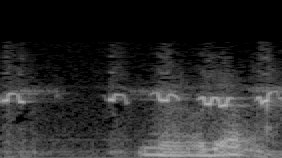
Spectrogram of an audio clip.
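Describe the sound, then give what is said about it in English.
A person whistles short, high, chirping phrases in imitation of a nightingale's song, whistling for help at night in Sussex, fairly quiet, with a low voiced hum briefly underneath. “My whistle is that of a nightingale, a song unheard in Sussex at this time of the year.”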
